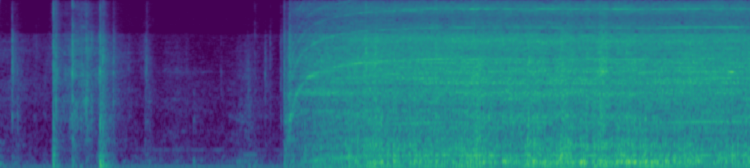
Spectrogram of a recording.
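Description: Chocolate poke cake batter being mixed with an electric mixer: a few handling knocks and clicks, then the motor starts and holds a loud, steady whirring drone to the end.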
